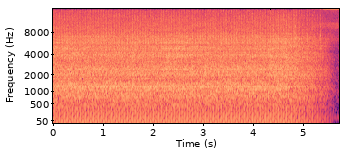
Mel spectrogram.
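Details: Westinghouse WGen9500DF dual-fuel generator running on gasoline makes a steady, even drone at constant speed until shut off; it runs normally.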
